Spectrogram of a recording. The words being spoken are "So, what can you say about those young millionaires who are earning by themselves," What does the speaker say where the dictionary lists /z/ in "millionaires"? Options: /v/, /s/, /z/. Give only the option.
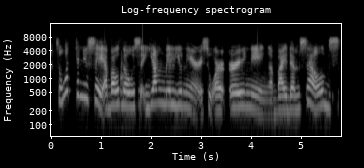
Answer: /s/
